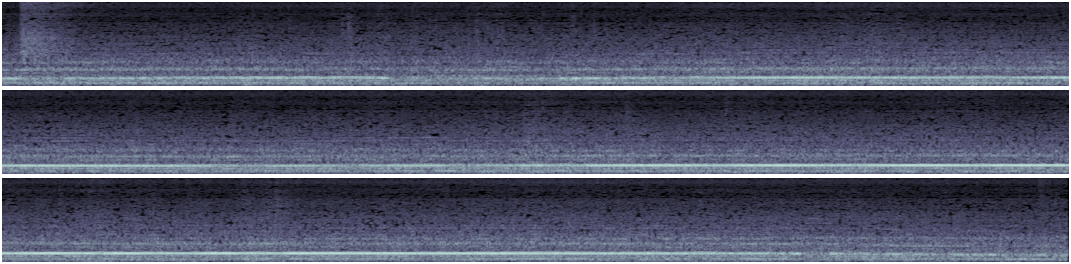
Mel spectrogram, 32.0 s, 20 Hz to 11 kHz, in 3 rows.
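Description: Škoda 15Tr trolleybus heard from inside the cabin while driving: a steady electric whine with a lower hum and road rumble. It dips briefly about four seconds in, then rises slightly in pitch and holds level.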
